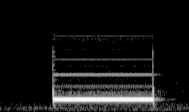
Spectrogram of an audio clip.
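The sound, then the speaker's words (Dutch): A single one-second burst of a steady telephone ringback tone on a call to a convent's general number, loud and clear, heard on the line with no voices, followed by quiet as the call goes unanswered. “Maar de telefoon blijft maar overgaan.”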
